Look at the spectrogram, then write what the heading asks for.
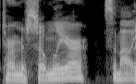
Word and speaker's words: sommelier: I don't know, but it's sommelier. So that's how you pronounce it.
